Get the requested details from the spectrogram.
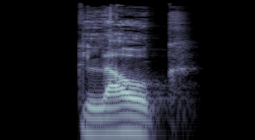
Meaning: velvety, frosted
- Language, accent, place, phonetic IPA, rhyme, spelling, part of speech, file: German, Germany, Berlin, [ɡlaʊ̯k], -aʊ̯k, glauk, adjective, De-glauk.ogg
